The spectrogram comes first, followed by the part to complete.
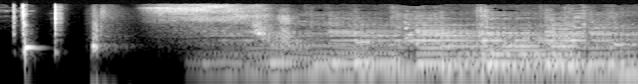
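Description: Three quick click-pops, the mouse-click sound effects of an animated subscribe-button card, then background music starts about half a second in and carries on.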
